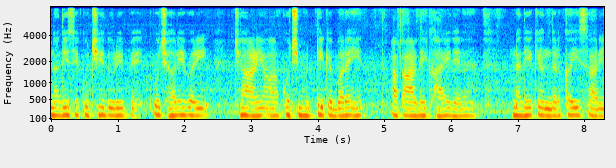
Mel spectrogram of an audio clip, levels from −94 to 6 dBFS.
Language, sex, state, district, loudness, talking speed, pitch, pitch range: Hindi, male, Uttar Pradesh, Jyotiba Phule Nagar, -19 LUFS, 190 wpm, 145 Hz, 140-150 Hz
